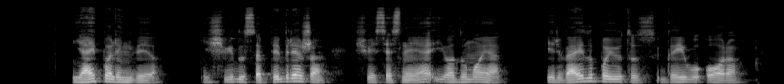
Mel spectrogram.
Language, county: Lithuanian, Kaunas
